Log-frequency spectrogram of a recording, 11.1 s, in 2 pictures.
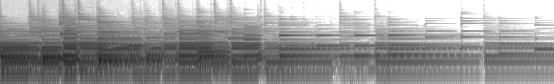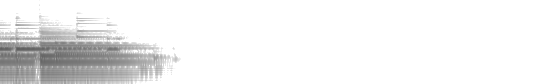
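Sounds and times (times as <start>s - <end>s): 
acoustic guitar playing cocktail and dinner music: 0.0s - 6.8s.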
